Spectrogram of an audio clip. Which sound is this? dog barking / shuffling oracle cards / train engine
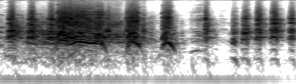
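dog barking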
